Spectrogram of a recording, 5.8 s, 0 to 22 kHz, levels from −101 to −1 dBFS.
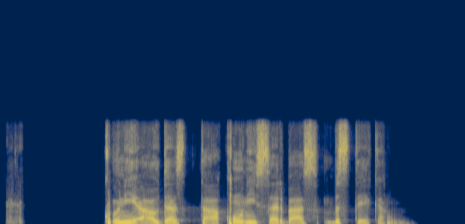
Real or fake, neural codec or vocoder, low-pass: fake; vocoder, 22.05 kHz, 80 mel bands, WaveNeXt; 9.9 kHz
